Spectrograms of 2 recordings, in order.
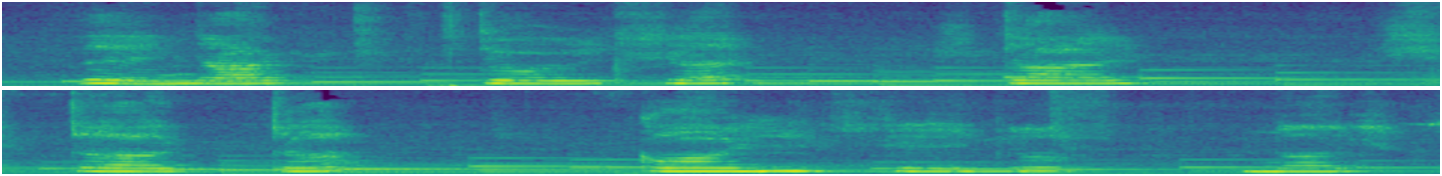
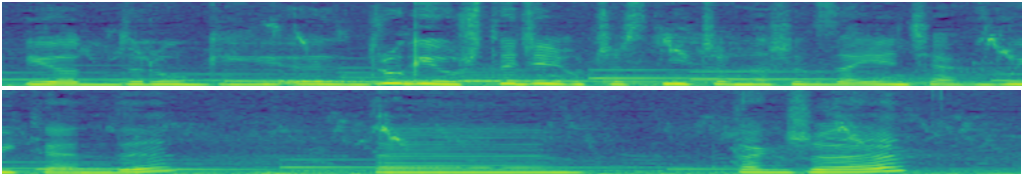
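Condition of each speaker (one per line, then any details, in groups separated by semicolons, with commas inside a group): Cerebral palsy; cannot walk independently
No condition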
